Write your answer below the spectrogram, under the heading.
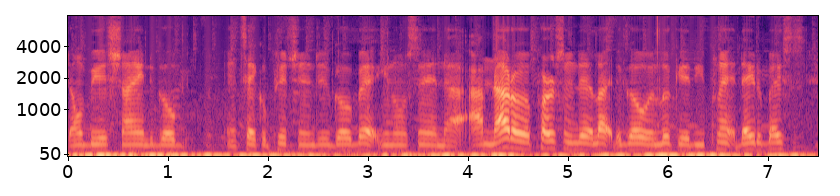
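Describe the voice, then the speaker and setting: Noticeable background noise and audible room echo around a man's medium-pitched voice, fairly quick pace, fairly even intonation. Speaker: urban farmer and channel host. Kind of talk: casual chat on a nature walk. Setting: outdoors in the woods. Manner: fast.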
